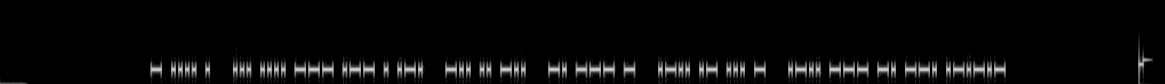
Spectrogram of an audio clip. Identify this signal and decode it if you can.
Morse code, heard as a keyed tone, about 36 wpm, 700 Hz. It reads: THE SHOWER DID NOT LAST LONG.
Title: Sentences from Top 1600 Words 35wpm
